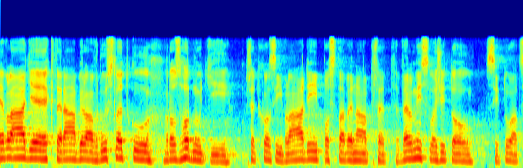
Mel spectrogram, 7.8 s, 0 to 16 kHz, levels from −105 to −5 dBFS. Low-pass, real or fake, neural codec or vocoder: 7.2 kHz; real; none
